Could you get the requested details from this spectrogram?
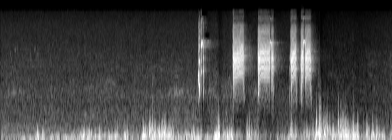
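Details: Kala teetar, or black francolin, delivers a grating call: a quick rising note followed by four coarse, buzzy blasts in rapid sequence. Steady low rumbling noise runs throughout.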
